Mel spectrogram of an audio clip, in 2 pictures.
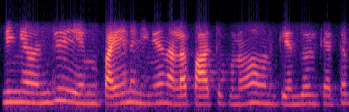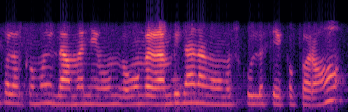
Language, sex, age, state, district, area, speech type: Tamil, female, 18-30, Tamil Nadu, Mayiladuthurai, urban, conversation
